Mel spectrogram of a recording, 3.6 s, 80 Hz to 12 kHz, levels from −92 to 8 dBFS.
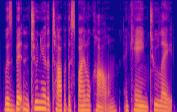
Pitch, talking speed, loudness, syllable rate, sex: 145 Hz, 255 wpm, -20 LUFS, 5.5 syllables/s, female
